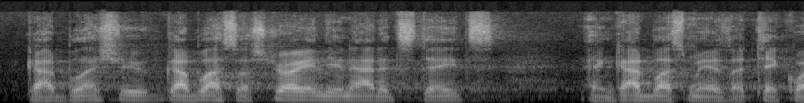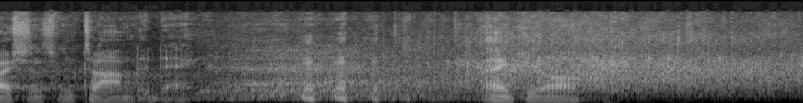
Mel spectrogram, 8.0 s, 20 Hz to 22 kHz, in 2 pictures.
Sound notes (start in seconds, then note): 5.9 applause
